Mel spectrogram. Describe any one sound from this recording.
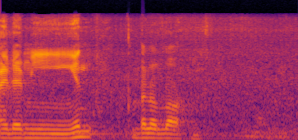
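A middle-aged man chants a prayer into a microphone, heard through a loudspeaker.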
